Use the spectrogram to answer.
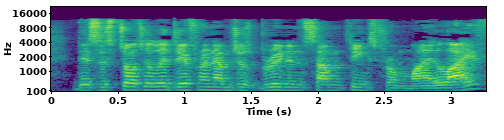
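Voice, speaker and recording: A fairly high-pitched man's voice in a Ukrainian accent with fairly even intonation. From Ukraine. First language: Ukrainian or Russian. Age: 30s. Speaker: dance instructor and motivational vlogger. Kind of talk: motivational vlog monologue. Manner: halting, many fillers.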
